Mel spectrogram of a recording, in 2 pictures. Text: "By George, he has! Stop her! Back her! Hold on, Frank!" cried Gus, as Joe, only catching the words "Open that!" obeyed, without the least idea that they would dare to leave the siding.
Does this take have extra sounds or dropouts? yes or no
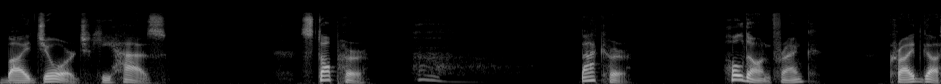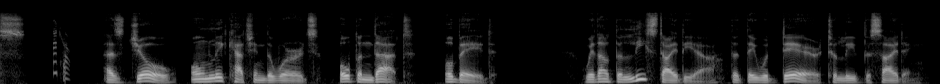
yes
